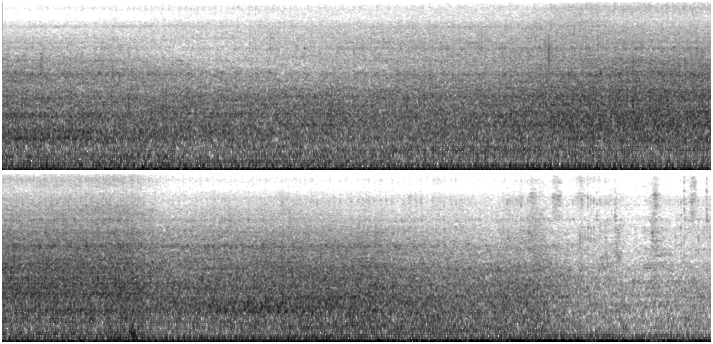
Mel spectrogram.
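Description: A truck engine idles with a deep, steady rumble.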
